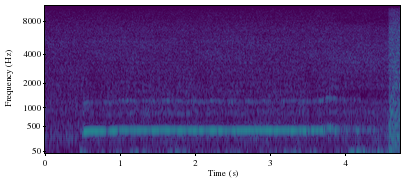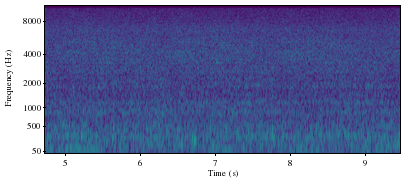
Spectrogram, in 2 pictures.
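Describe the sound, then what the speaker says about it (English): Steam locomotive cylinder cocks on the Brockenbahn Wernigerode to Brocken route in Train Simulator Classic, a steady whistle tone over hiss, then a sudden loud broadband roar of venting steam that continues to the end. "I didn't realize that was the cylinder cocks"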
